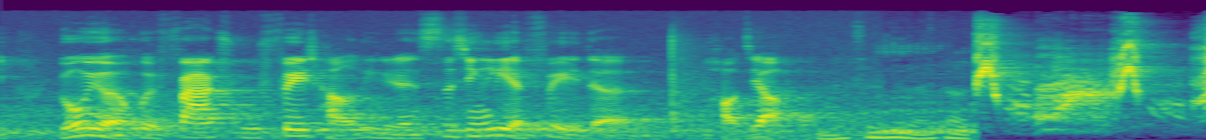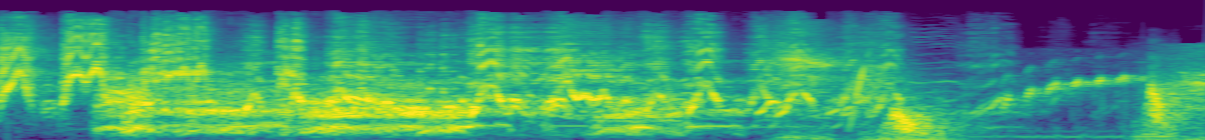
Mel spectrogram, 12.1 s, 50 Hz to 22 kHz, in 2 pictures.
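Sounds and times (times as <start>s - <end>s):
lemur howling: 4.3s - 11.1s.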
